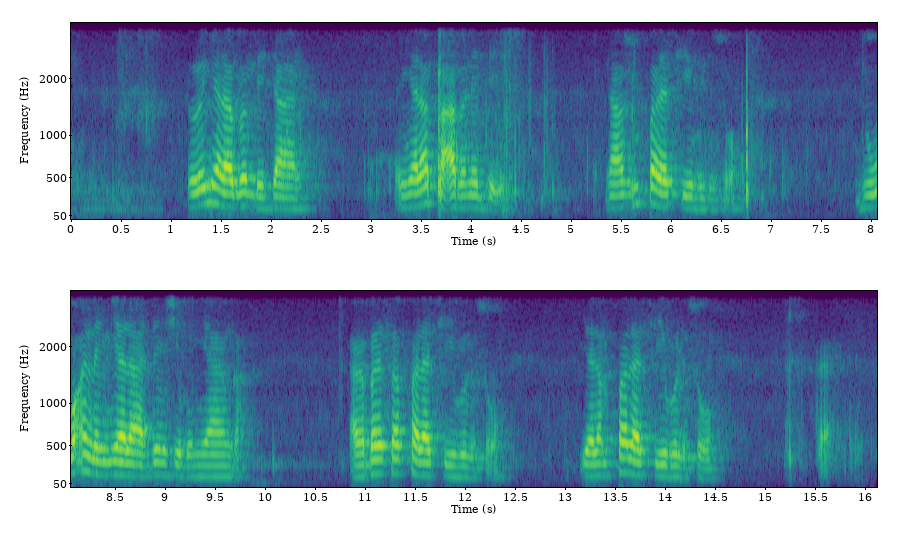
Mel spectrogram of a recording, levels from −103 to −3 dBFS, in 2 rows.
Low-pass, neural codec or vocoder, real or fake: 3.6 kHz; codec, 16 kHz, 8 kbps, FunCodec, trained on Chinese and English, 25 frames a second; fake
